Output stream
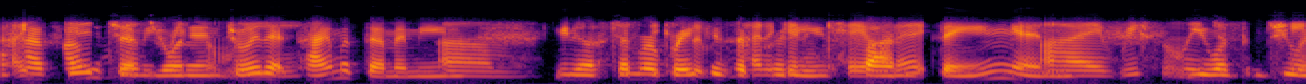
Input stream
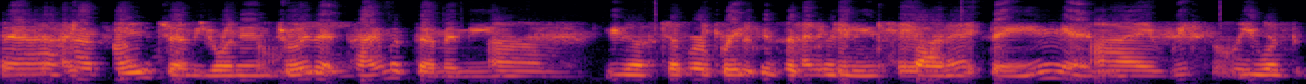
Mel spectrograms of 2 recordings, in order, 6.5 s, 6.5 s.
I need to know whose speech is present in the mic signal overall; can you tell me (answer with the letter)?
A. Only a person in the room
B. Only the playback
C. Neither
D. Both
B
